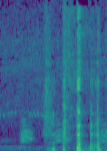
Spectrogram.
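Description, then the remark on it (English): A crow caws several times in quick succession, harsh, with the calls grouped into a short irregular burst over a quiet outdoor background. “Oh, great timing, Crow.”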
